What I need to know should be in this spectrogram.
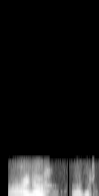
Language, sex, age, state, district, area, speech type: Nepali, male, 60+, West Bengal, Kalimpong, rural, conversation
